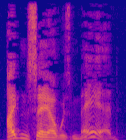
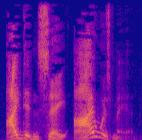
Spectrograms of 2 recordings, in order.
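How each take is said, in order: First: The stress is on the word mad. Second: The stress is on the second I. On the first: A different feeling was claimed. "I said I was disappointed" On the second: A different person was the one who was mad. "I said he was mad"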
